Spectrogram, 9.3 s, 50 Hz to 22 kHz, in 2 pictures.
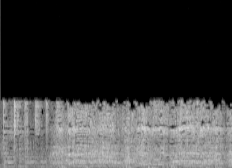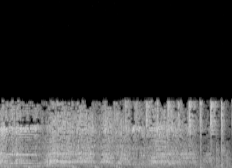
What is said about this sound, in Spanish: quien al cierre de su recorrido por el tren interoceánico en Tuxtepec, Oaxaca, no pudo terminar su discurso por los gritos de maestros de la sección 22 de la Coordinadora Nacional de Trabajadores de la Educación.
